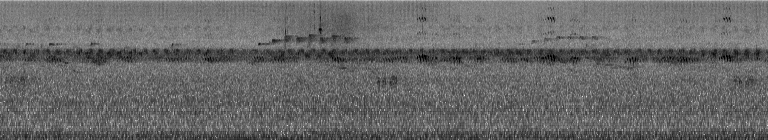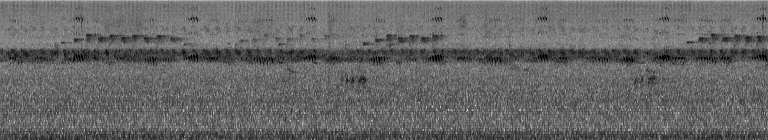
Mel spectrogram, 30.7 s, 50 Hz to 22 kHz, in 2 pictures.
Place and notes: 水牆, 桃米里Puli Township - Sound of insects
Sound of insects, Bird sounds, Traffic Sound
Zoom H2n MS+XY
Nantou County, Puli Township, 水上巷, 21 April 2016, 06:46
